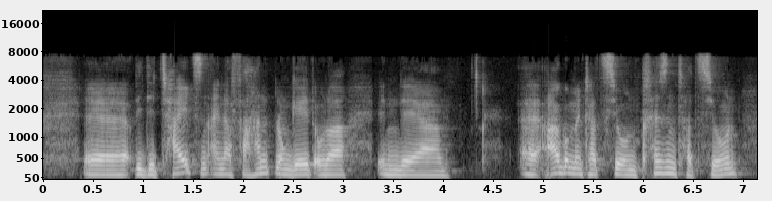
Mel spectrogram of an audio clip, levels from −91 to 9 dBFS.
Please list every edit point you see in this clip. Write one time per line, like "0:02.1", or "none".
0:00.9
